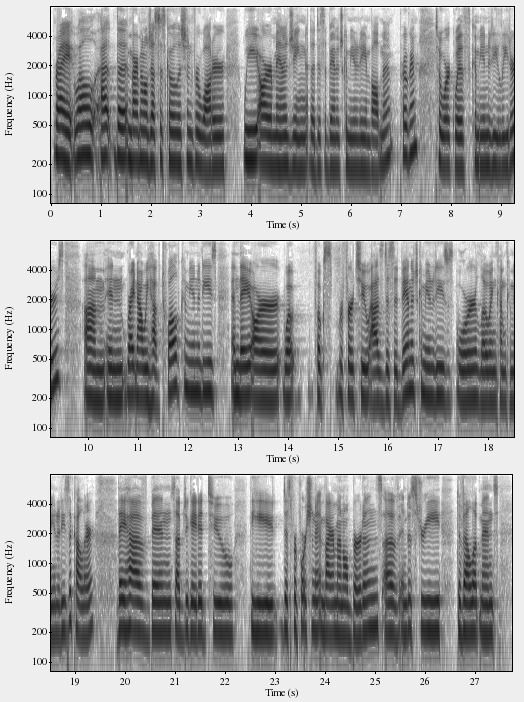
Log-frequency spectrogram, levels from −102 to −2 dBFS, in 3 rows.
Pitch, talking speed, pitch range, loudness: 205 Hz, 125 wpm, 195-215 Hz, -19 LUFS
